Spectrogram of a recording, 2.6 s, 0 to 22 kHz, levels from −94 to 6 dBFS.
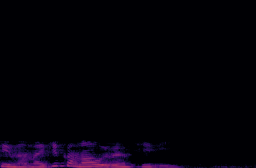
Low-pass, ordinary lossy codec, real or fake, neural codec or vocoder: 3.6 kHz; MP3, 16 kbps; fake; codec, 16 kHz, 2 kbps, FunCodec, trained on Chinese and English, 25 frames a second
